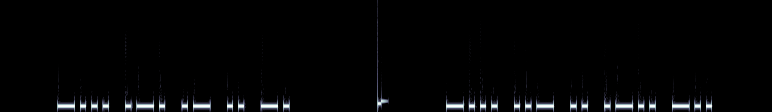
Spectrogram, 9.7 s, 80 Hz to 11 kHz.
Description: Morse code, heard as a keyed tone, about 17 wpm, 700 Hz. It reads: BRAIN BUILD
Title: Sentences from Top 1100 Words - New Word Drill Alt - 17wpm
